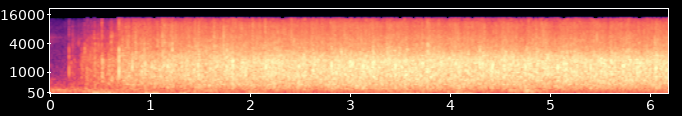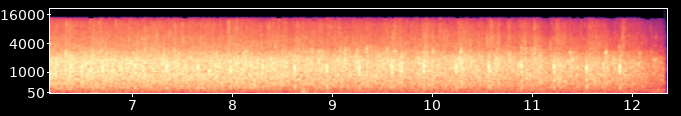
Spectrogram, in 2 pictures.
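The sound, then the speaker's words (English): Sustained audience applause, a dense crackle of many hands clapping that swells in quickly, holds steady and loud for over ten seconds, then begins to taper at the end. No voices are heard. “They've never applauded for me that long.”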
